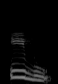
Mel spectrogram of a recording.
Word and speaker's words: hibou: H is silent, so the pronunciation will be Ebu, means owl.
